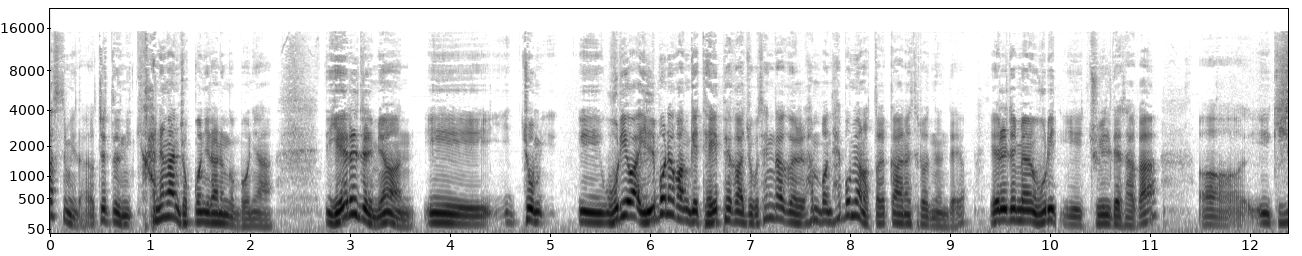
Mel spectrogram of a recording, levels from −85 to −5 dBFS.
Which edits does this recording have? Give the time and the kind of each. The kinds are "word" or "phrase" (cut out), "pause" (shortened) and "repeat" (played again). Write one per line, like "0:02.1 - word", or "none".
0:03.7 - pause
0:08.6 - word
0:09.3 - pause
0:10.1 - word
